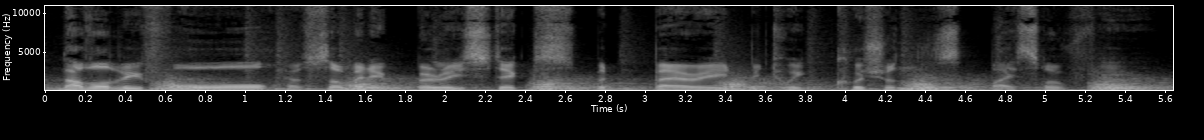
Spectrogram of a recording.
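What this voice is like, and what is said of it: Imitates another person's voice. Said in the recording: “my Winston Churchill impression”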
